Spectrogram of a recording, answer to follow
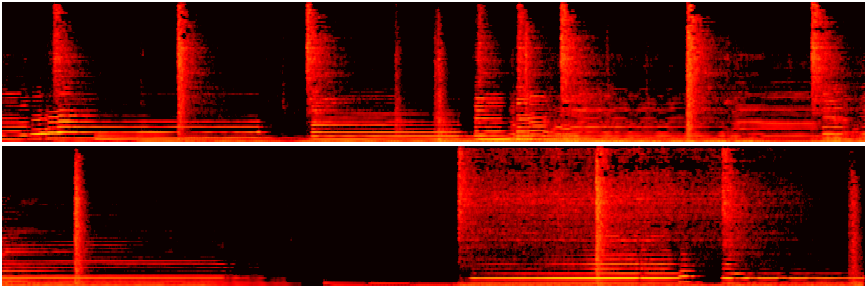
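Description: Live small-group jazz: a soprano saxophone plays held, singing melody notes over electric guitar and a drum kit with cymbal strikes. The band stops briefly, almost to silence, a little under three-quarters of the way through, then comes back in.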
